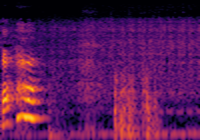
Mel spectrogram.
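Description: Steady low buzz of an EMS face-line beauty belt's vibration mode running on the chin, with a woman's laughter at the start. A second, higher hum joins about one and a half seconds in.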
